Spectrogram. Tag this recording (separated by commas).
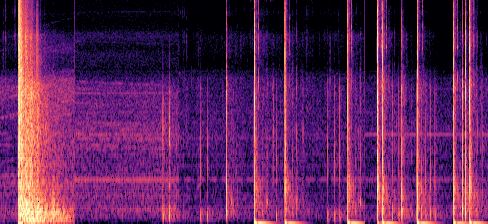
outside, rural or natural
